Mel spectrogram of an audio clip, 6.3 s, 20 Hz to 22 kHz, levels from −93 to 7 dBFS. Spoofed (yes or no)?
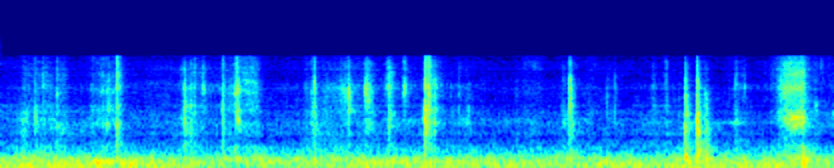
yes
